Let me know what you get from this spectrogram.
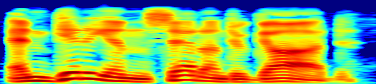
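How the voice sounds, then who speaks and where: A man narrating scripture from a script as a storyteller, solemn and measured. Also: on the low side, wildly swooping pitch, no room sound. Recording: dull sound, faint music behind.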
